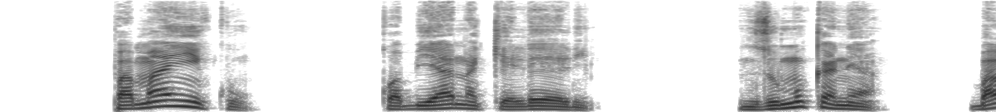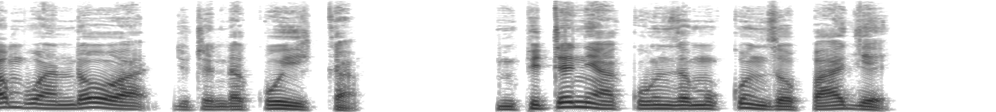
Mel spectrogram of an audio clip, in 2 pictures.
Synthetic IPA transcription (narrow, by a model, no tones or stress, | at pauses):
pamahikṵ | kwabianakɛlɛlḭ | ɲ̩zumukania̰ | bambuandɔaɟutɛndakuhika̰ | m̩pitɛniakuɲd͡ʒamukɔɲzɔpaɟɛ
